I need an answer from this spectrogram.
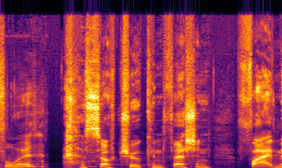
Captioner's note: chuckles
